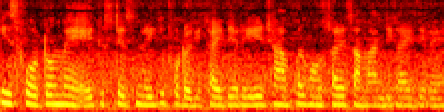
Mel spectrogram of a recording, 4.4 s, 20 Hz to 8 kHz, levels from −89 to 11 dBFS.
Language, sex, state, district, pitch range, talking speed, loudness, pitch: Hindi, female, Bihar, Begusarai, 215-245 Hz, 270 wpm, -17 LUFS, 225 Hz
